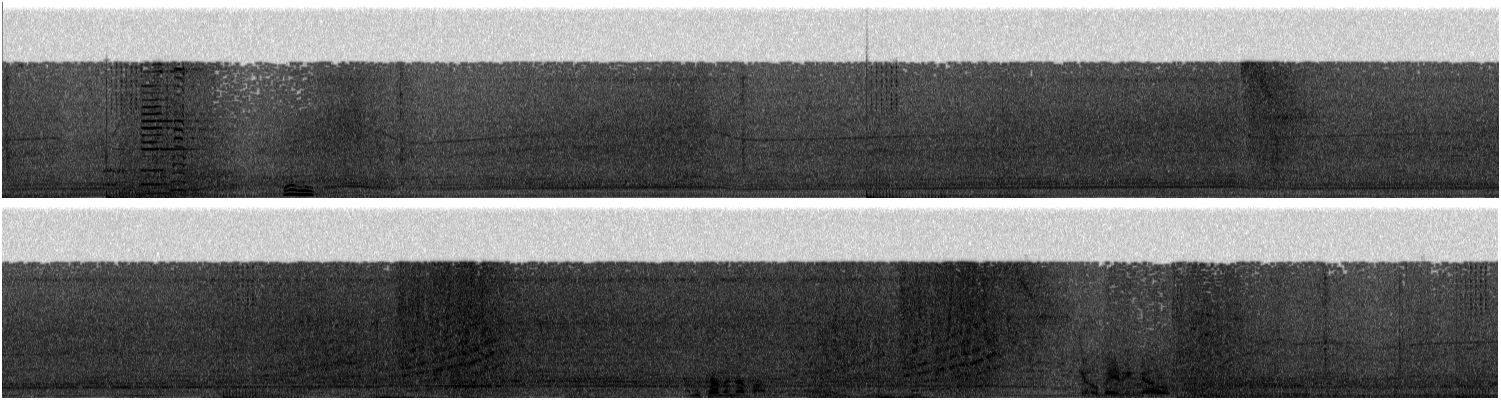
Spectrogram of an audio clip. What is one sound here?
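A sports car engine roars steadily, its pitch rising through the gears and dropping at each shift.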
